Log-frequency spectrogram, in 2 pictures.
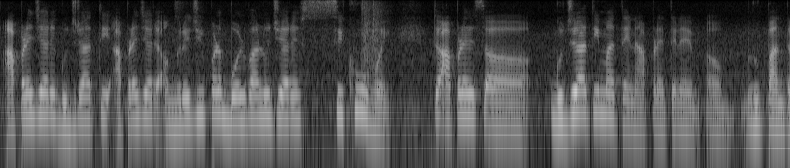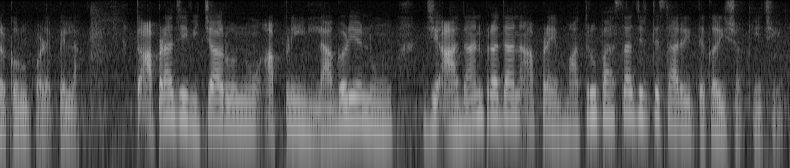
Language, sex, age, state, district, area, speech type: Gujarati, female, 30-45, Gujarat, Ahmedabad, urban, spontaneous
